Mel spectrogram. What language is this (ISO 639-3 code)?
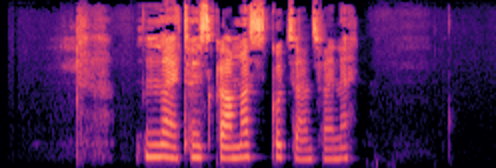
lav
